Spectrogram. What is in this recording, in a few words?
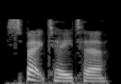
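"spectator", English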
